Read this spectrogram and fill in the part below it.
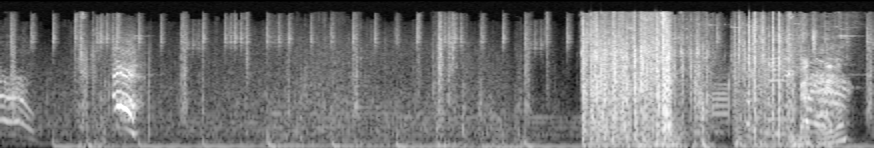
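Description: Gunfire in Warzone: rhythmic, spaced single shots giving way to a loud, sustained burst of rapid automatic fire, then more bursts, with close, punchy impacts and brief game effects.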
